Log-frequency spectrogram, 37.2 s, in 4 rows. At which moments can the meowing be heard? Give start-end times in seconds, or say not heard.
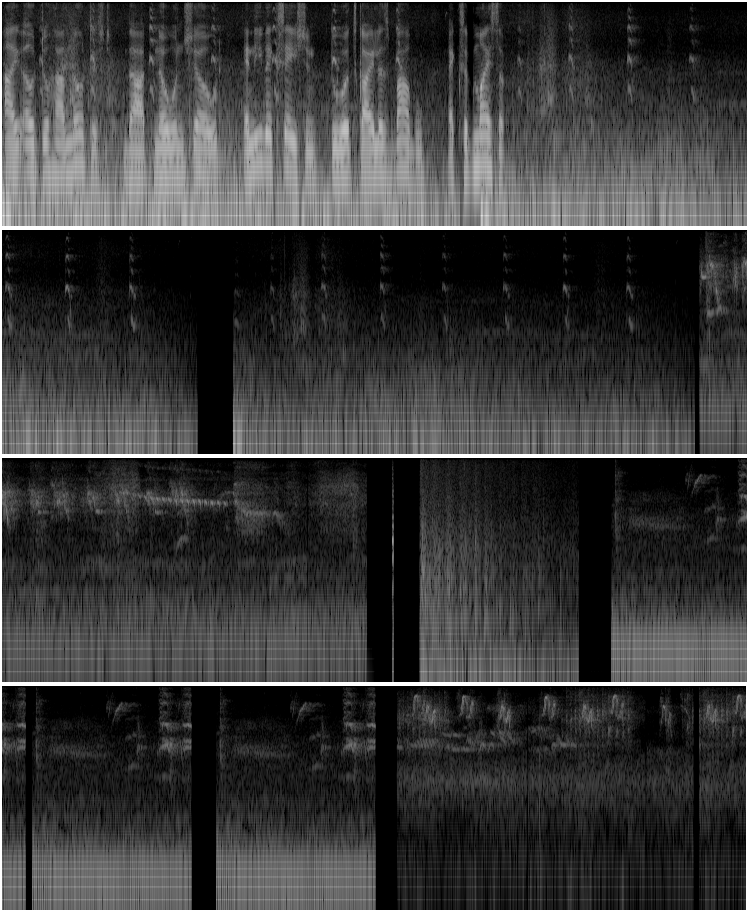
not heard.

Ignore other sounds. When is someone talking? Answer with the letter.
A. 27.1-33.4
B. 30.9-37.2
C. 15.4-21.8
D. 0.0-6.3
D.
